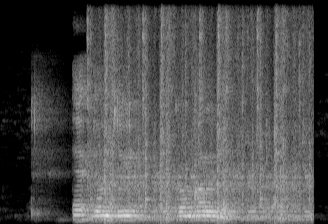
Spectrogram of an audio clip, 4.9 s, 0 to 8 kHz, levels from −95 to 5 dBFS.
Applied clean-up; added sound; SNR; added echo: none; Mechanisms; 5 dB; reverberation time 1.0 s.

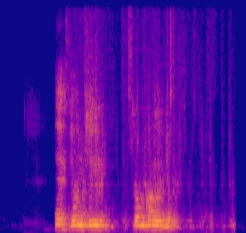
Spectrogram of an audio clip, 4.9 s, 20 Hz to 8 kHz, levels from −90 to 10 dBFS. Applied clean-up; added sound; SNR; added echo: neural separator model SepFormer DNS4.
